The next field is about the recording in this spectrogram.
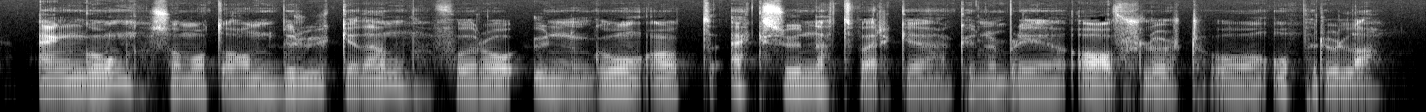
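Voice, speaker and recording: Over a silent background in a very clean recording, a man speaks fairly slowly with hardly any pauses, his dark, mellow tone sitting at a fairly low pitch with ordinary pitch variation. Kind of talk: documentary narration.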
